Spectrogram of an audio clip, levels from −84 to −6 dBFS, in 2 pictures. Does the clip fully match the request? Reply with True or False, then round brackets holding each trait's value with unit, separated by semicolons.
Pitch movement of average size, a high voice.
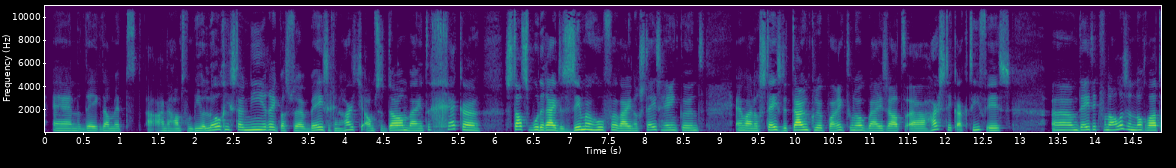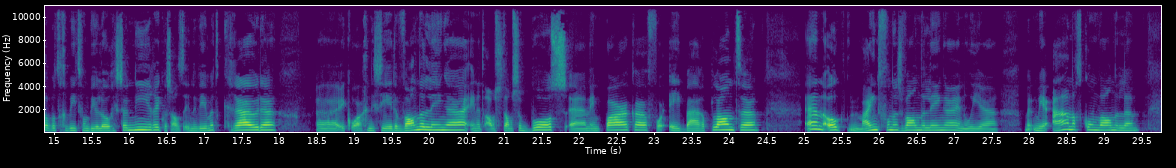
True (3.8 semitones; 215 Hz)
